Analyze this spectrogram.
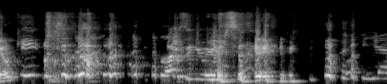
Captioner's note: all loudly laugh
